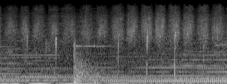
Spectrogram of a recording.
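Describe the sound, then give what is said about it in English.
Palms of hands rubbed briskly together during a relaxation exercise, a steady, loud, dry swishing friction that runs continuously for about two seconds without pause or talk. “rub your hands together like this”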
